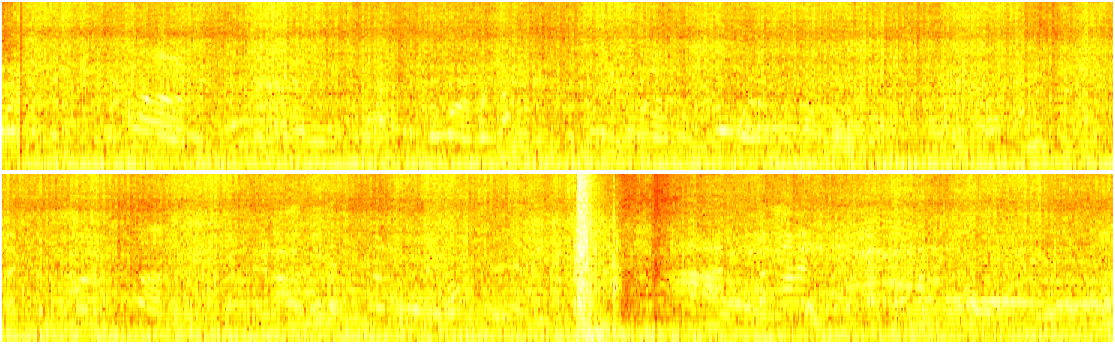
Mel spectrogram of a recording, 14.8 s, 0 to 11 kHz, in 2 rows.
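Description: A crowd talks over a steady low rumble, then a G6 155 mm self-propelled howitzer fires: one loud, sharp report about eleven seconds in, followed by a short echoing tail.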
